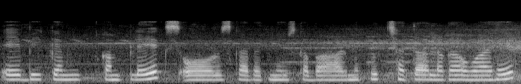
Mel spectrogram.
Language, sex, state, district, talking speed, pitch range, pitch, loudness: Hindi, female, Arunachal Pradesh, Lower Dibang Valley, 125 wpm, 210-225 Hz, 220 Hz, -16 LUFS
